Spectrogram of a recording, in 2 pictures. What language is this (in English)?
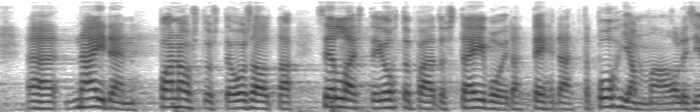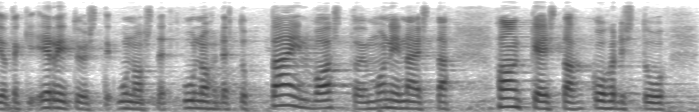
Finnish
